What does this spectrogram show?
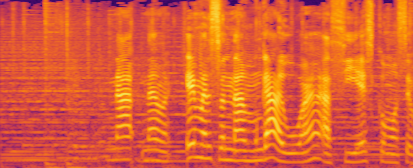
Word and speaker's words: Mnangagwa: la delicada situación política en francés emmerson mnangagwa así es como se pronuncia su apellido o se ha declarado ganador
